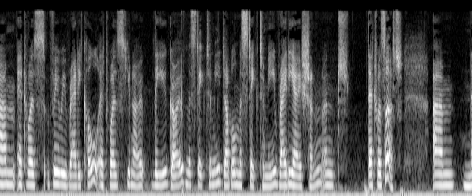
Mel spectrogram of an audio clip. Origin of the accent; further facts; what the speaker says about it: Johannesburg, Gauteng, South Africa; accent: South African; moved away as an adult; now in New Zealand; A little town in Johannesburg called Sandton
